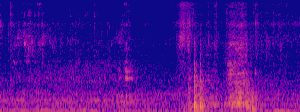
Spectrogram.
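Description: Water pouring faintly from a plastic pitcher into a glass pie plate, then a sharp knock just before four seconds in and a brief bit of handling noise after it.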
